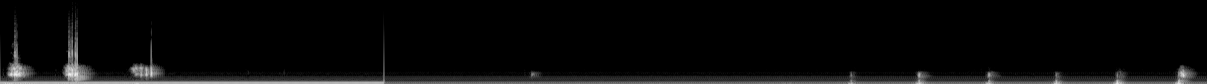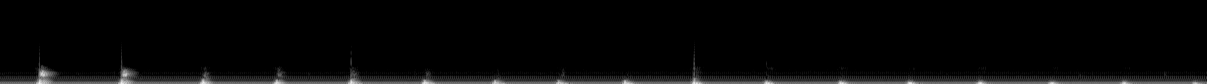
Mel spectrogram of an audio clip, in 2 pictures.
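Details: Blood pressure practice recording with sphygmomanometer: brief rustling and steady hum, then a regular series of soft tapping Korotkoff sounds about 80 a minute.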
